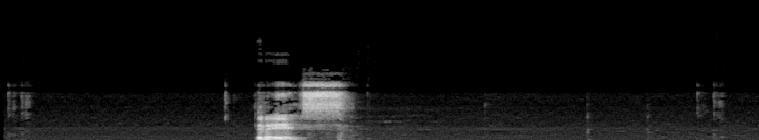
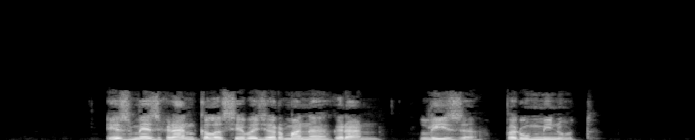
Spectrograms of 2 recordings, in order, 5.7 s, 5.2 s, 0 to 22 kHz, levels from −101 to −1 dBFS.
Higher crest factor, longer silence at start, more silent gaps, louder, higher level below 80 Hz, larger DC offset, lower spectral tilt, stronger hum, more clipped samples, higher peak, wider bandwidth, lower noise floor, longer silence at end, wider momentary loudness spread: first, 24 dB vs 18 dB; first, 1.9 s vs 0.8 s; neither; first, -16 LUFS vs -20 LUFS; second, -74 dBFS vs -60 dBFS; neither; second, -2 dB/octave vs -5.5 dB/octave; neither; neither; about the same, -2 dBFS vs -2 dBFS; first, 9.6 kHz vs 8 kHz; second, -75 dBFS vs under -90 dBFS; first, 3.1 s vs 0.9 s; about the same, 8 LU vs 10 LU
